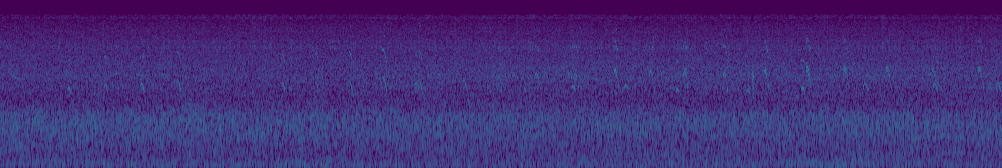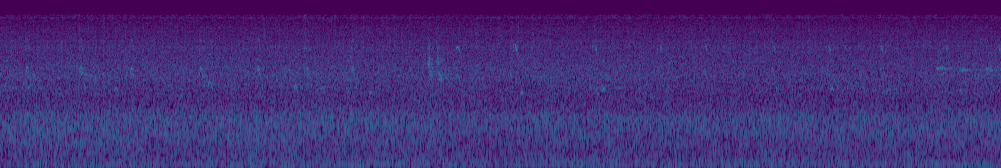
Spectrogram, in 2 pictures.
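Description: Many faint, short, high bird chirps scattered throughout, over a steady low background noise.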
